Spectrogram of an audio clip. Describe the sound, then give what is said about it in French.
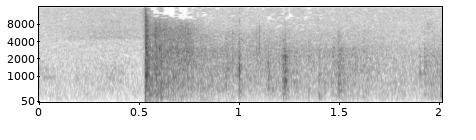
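A sharp, loud firework blast rings out, followed by a fading tail of scattered crackling pops like firecrackers going off in quick, irregular succession. “C'est bizarre, des pétards, des plus en plus gros.”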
